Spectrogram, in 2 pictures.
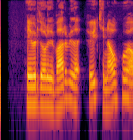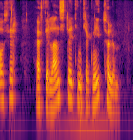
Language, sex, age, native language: Icelandic, male, 40-49, Icelandic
